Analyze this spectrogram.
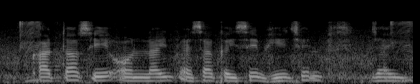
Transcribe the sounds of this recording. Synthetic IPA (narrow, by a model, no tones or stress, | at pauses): kʰaːʈ̪aseɔːnlaːɪnpɛːsakəisebʱeːd͡ʒəl | d͡ʒaːi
